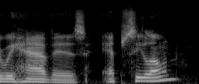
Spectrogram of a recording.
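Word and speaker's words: Έψιλον: letter we have is Epsilon and it is pronounced like the E and met after that we have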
